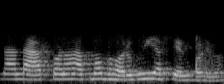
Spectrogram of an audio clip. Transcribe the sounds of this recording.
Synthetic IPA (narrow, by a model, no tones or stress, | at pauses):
nanaːpɔɽ̃ɔapmɔɡʱɔɾuɡuɦiasiekupɔɽibɔ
